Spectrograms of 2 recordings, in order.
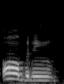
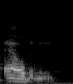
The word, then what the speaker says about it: Albany: It's Houston, and it's Albany, not Albany.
